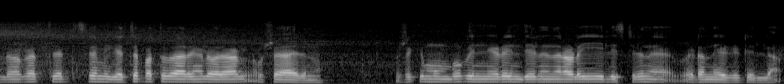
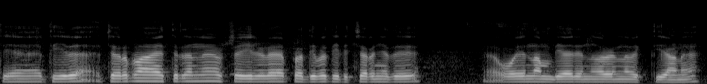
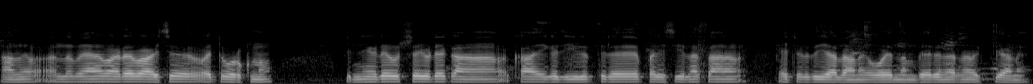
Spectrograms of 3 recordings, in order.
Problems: constant background noise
